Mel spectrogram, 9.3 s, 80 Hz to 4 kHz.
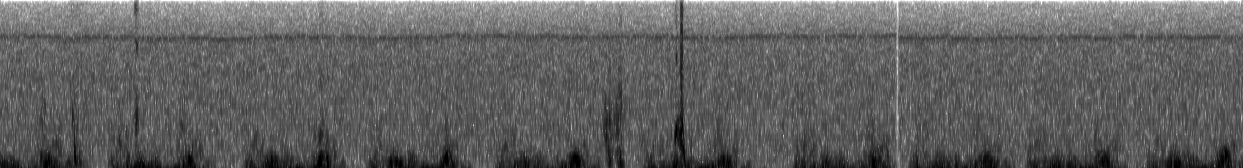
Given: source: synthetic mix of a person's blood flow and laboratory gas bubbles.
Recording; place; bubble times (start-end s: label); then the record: Doppler ultrasound of blood flow; precordium
0.52-0.67 s: bubbles
1.01-1.05 s: bubbles
4.51-4.71 s: bubbles
5.03-5.19 s: bubbles
From the record:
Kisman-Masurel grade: 123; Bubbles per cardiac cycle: 1 to 2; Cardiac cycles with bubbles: 10 to 50%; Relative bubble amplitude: loud (0.450 to 0.775); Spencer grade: 2 (many but less than half of the cardiac periods contain bubble signals, singularly or in groups); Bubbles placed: only in the low amplitude regions of the cardiac cycle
